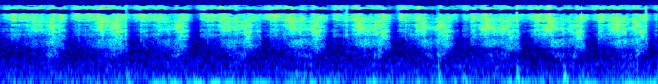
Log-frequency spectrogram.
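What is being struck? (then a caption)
Aluminum laptop palm rest. Fingertips and nails of one hand scratch and rub the aluminum palm rest to the right of the trackpad on a gold MacBook Air, a thin, hollow, closed-body aluminum laptop. The result is a soft, bright, hissy scraping that swells and fades in a steady back-and-forth rhythm of strokes, with a faint low hum underneath.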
